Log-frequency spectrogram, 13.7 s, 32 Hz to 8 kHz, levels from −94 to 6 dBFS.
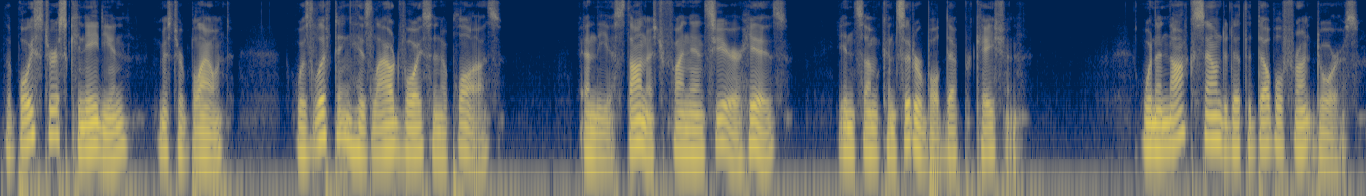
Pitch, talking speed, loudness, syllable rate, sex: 115 Hz, 130 wpm, -19 LUFS, 4.2 syllables/s, male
